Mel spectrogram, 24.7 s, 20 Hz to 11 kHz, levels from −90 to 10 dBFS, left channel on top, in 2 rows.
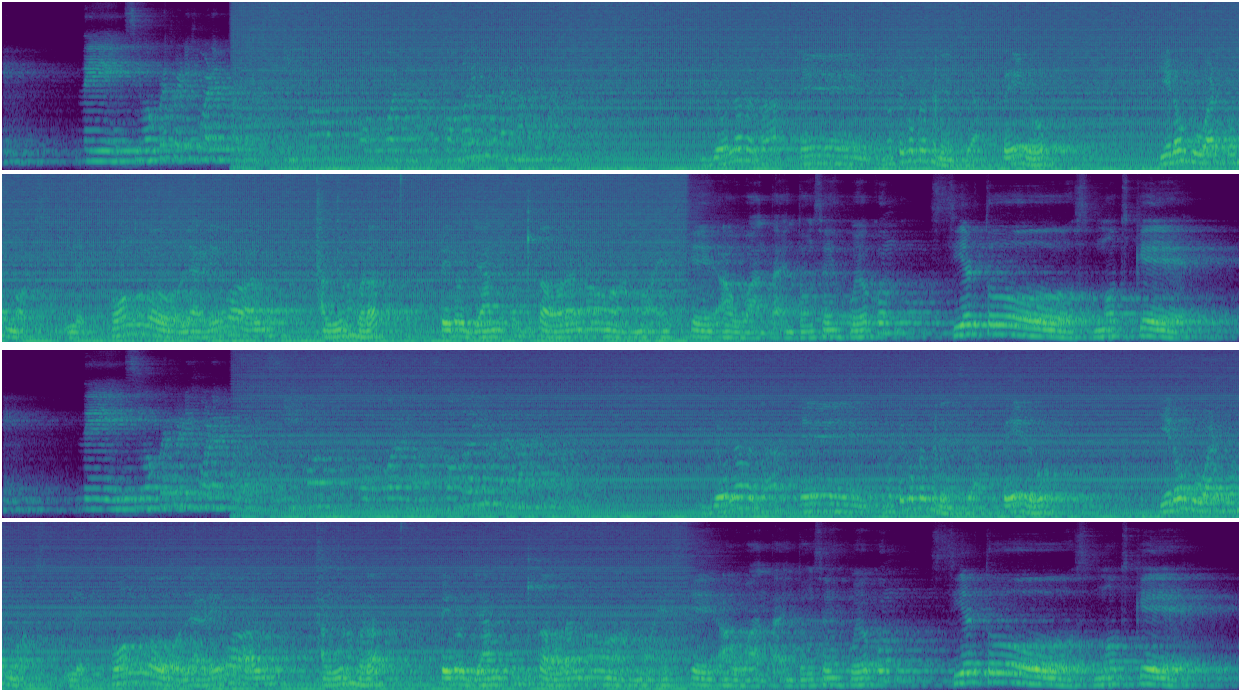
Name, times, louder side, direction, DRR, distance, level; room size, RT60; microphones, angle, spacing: voice 1, 0.7-5.7, left 1 dB, 80° left, -6 dB, 2.5 m, -31 dB
sound 1, 2.3-19.2, left 2 dB, 55° left, 0.6 m, -29 dB
voice 2, 7.0-10.5 11.6-15.2 15.6-16.2 16.8-21.4 21.9-24.3, equal, 10° left, 3 dB, 0.4 m, -22 dB
11.0 x 4.6 x 7.2 m, 2.8 s
head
